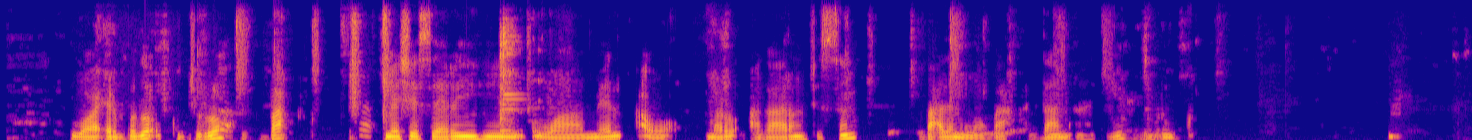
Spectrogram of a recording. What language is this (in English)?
Somali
